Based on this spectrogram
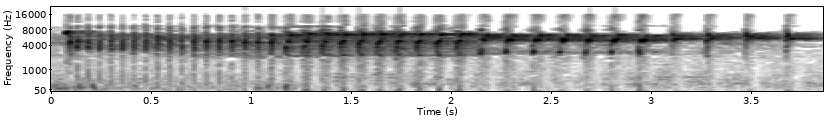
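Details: Lovebird, described as a paud type, in a long kekek-style chatter provoked by a recording: rapid, buzzy high-pitched trill of dense repeated notes, steady for nearly four seconds.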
